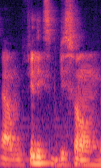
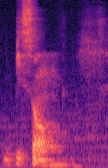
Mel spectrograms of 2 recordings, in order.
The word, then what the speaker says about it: Bissong: Bissong, that's the pronunciation of the name. Bissong.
